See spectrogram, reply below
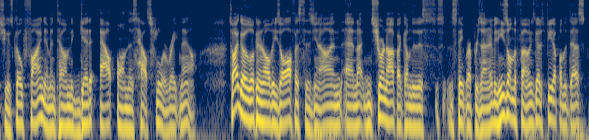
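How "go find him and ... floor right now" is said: normal talking voice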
